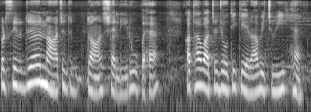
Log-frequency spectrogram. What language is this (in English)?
Punjabi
